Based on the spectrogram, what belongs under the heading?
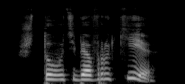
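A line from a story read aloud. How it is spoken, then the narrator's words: Yelling. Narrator (Russian): заорал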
